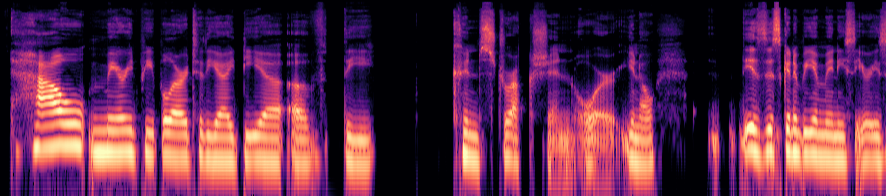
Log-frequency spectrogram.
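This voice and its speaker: A woman's voice: low voice, clean tone, no room sound, studio quality. A woman hosting an audiobook review show, asking questions in a conversational way. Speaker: interviewer, podcast host.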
